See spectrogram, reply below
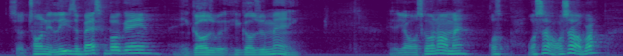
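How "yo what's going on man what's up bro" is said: put-on Cuban accent, pitched higher. Retelling a story, the speaker voices Tony greeting Manny, in Tony's Cuban accent. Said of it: "Because he has like a Cuban accent".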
